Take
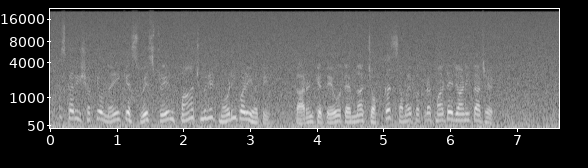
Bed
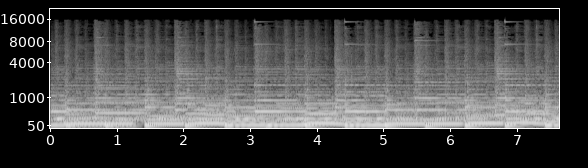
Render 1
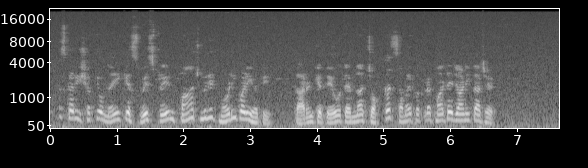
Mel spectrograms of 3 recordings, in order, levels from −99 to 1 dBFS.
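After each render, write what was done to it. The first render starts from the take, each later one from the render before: noise print and reduce 11 dB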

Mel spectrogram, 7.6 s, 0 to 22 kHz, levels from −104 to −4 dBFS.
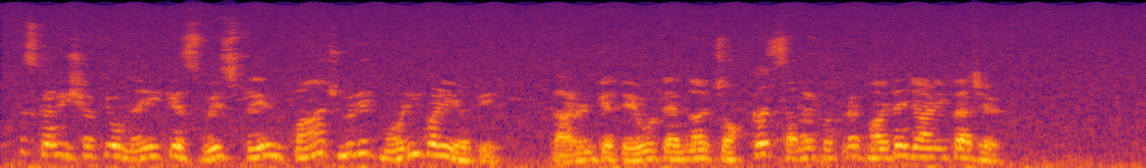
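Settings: chorus voices 6, 0.4 Hz, delay 24 ms, depth 1.3 ms; vibrato 2.5 Hz 61 cents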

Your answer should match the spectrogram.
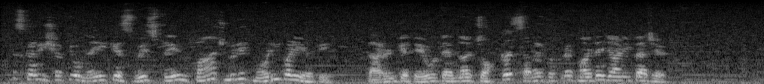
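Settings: add bed -23.5 dB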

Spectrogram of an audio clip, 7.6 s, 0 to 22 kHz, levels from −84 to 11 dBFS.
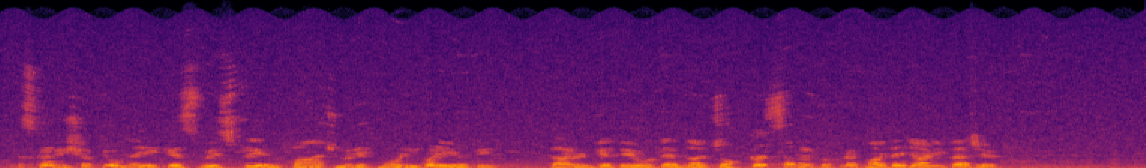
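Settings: gain +5.5 dB; limiter -3 dBFS, peak gain reduction 2.5 dB

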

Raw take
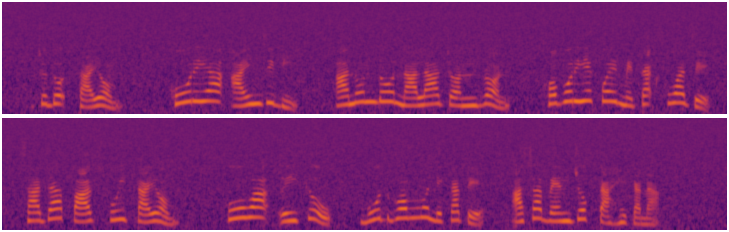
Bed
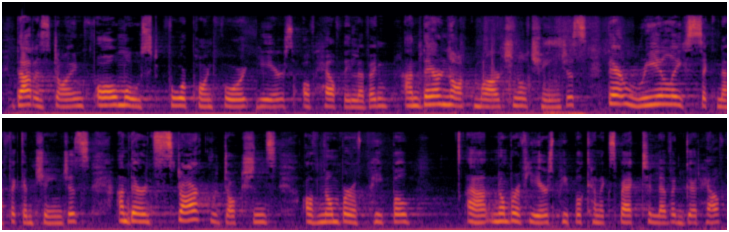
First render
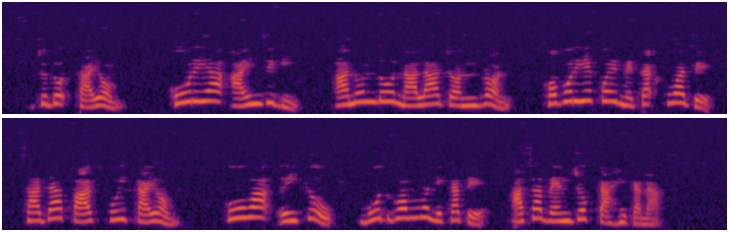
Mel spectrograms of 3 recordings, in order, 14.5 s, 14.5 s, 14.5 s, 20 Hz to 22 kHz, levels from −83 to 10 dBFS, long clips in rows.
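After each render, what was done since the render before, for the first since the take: noise print and reduce 16 dB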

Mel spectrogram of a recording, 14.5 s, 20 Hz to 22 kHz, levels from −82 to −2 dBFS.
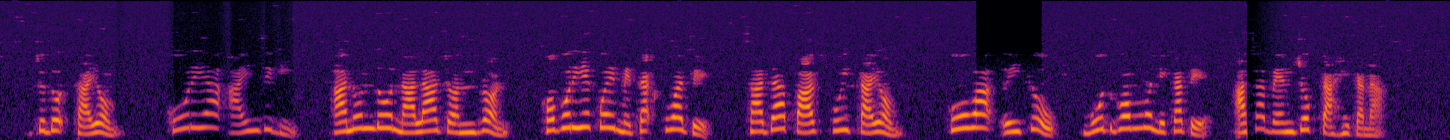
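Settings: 1.16–2.93 compressor 1.5:1, threshold -43 dBFS; 9.76–10.42 air absorption 350 m; 12.47–12.91 fade in linear, from -19.5 dB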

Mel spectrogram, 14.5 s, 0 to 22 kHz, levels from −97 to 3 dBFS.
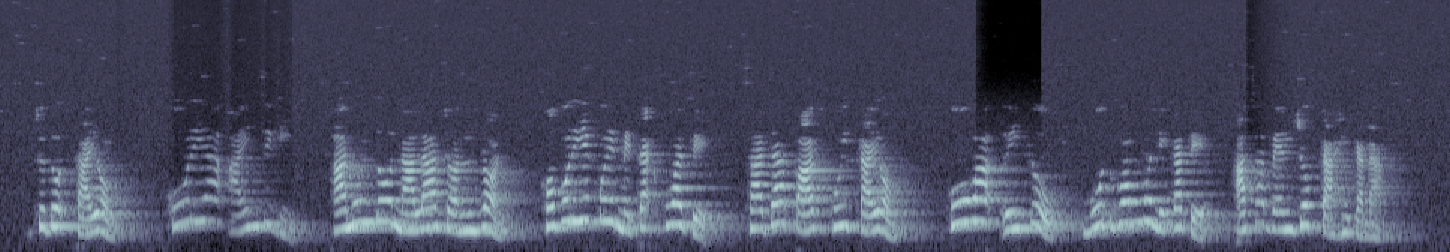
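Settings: FDN reverb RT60 1 s, low-frequency decay 1.35×, high-frequency decay 0.4×, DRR 8 dB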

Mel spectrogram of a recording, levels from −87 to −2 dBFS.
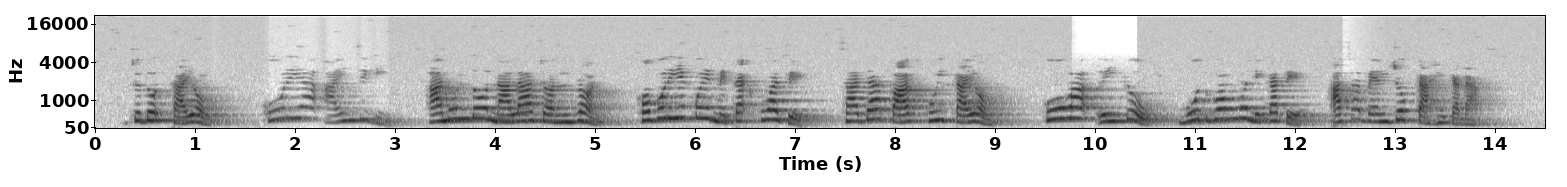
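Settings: gain +3 dB

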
